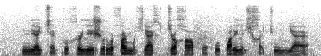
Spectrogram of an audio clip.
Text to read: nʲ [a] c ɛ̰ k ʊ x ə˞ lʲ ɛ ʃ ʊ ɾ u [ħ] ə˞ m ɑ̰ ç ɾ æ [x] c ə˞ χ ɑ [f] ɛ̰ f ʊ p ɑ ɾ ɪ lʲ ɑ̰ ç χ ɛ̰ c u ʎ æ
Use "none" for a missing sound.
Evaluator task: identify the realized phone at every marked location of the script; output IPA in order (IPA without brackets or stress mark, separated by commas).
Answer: æ, ħ, x, f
